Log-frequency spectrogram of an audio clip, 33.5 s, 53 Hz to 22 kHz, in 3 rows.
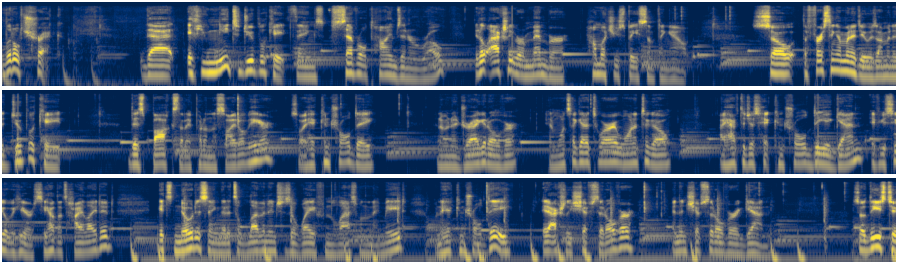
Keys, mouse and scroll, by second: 8.3 click, 8.9 click, 14.0 ctrl+d, 15.3-18.4 drag, 28.3 ctrl+d, 30.2 ctrl+d, 31.6 click, 32.0 right click.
